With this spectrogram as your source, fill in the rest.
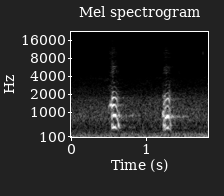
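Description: Two sharp dog barks, roughly 0.7 seconds apart, sound close and fairly loud over a low background hum.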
